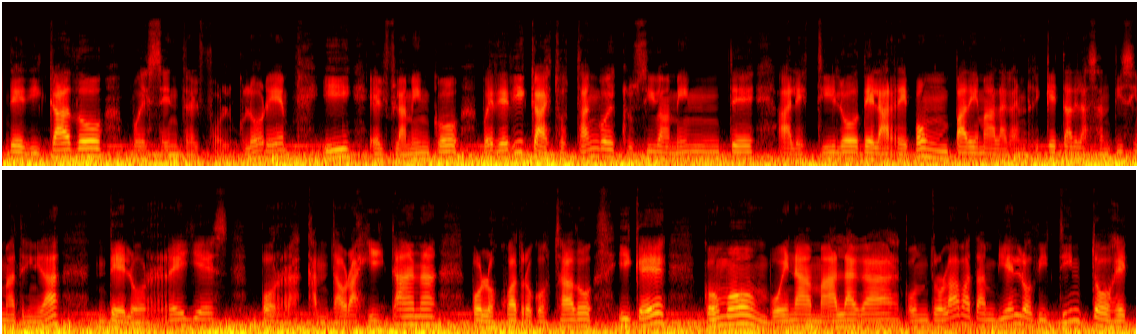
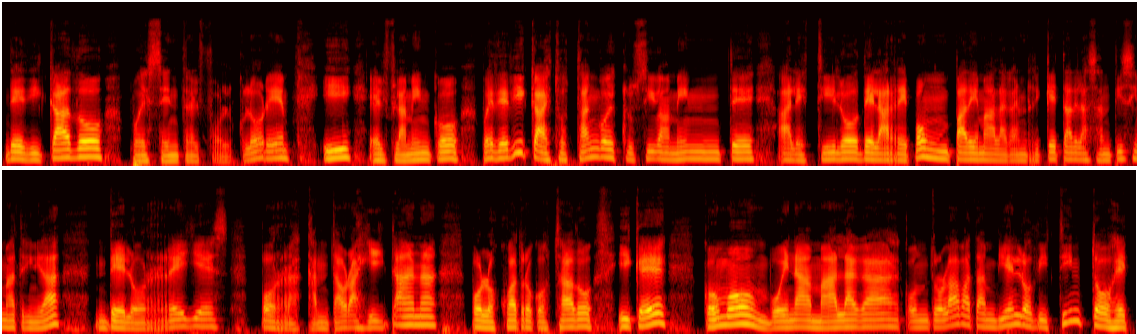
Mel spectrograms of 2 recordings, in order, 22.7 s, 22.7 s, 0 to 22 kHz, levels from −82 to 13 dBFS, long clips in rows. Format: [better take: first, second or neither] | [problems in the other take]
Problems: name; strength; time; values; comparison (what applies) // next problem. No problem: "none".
second | low rumble; noticeable; throughout; 15 dB below the speech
